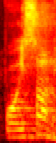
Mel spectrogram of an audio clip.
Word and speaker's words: Poisson: Poisson dan persamaan Laplace, ini memang tulisannya Poisson ya. Cuman ini dia nih orang Prancis, jadi bacanya Poisson.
